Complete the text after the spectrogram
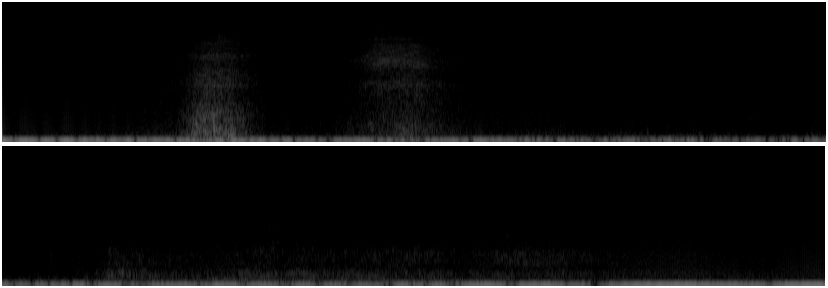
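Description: A cat scrambles on a blanket, rustling and thumping the fabric close by.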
